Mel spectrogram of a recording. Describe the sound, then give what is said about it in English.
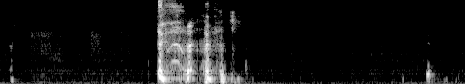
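A short burst of coughing, several rapid harsh coughs run together over about a second, surrounded by near silence with a faint small noise afterward. “Get a cough drop.”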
